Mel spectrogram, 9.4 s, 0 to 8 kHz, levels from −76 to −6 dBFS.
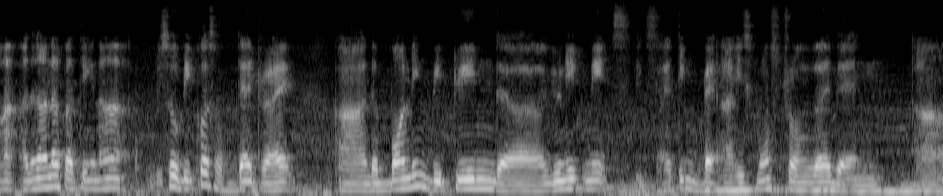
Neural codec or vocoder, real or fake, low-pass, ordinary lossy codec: autoencoder, 48 kHz, 32 numbers a frame, DAC-VAE, trained on Japanese speech; fake; 7.2 kHz; none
